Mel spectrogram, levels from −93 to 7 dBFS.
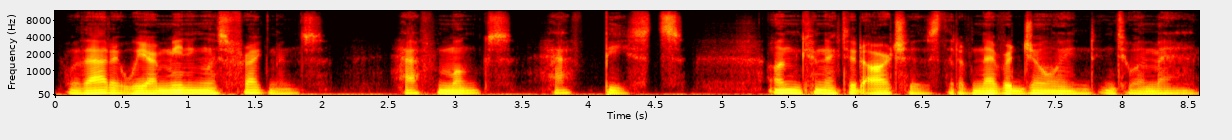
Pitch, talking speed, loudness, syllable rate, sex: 95 Hz, 135 wpm, -19 LUFS, 4.5 syllables/s, male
